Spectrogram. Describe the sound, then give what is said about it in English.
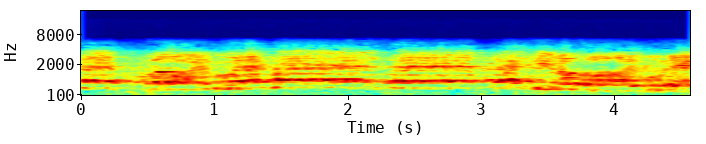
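A large crowd shouts and jeers at Bettino Craxi as he comes out, throwing coins at him, in a dense, continuous roar that swells and dips slightly, many voices overlapping loudly with no single speaker standing out. “When he came out, the crowd started throwing coins at him, shouting, "Bettino, do you want these too?”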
